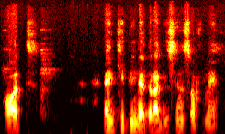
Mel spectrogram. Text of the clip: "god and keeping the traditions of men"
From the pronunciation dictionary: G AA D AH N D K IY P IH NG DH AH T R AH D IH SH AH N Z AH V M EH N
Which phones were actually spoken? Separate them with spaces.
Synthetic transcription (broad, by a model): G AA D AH N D K IY P IH NG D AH T R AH D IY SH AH N S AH F M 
